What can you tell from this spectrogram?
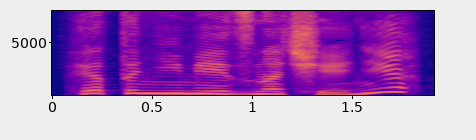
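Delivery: high, loud disbelieving question; incredulous. Acted. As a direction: echo it in disbelief. Sheila incredulous echo.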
